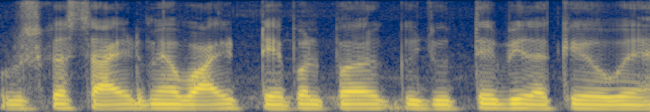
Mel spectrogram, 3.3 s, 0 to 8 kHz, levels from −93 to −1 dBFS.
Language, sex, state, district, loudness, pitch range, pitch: Hindi, male, Jharkhand, Deoghar, -12 LUFS, 105-110 Hz, 110 Hz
